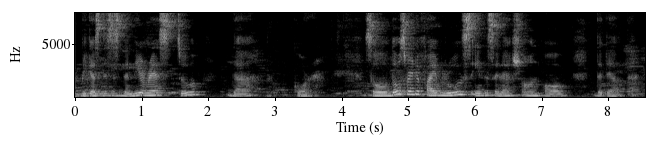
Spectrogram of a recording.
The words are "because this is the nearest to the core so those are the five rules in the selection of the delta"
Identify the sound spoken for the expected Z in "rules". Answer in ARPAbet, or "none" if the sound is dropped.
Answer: S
